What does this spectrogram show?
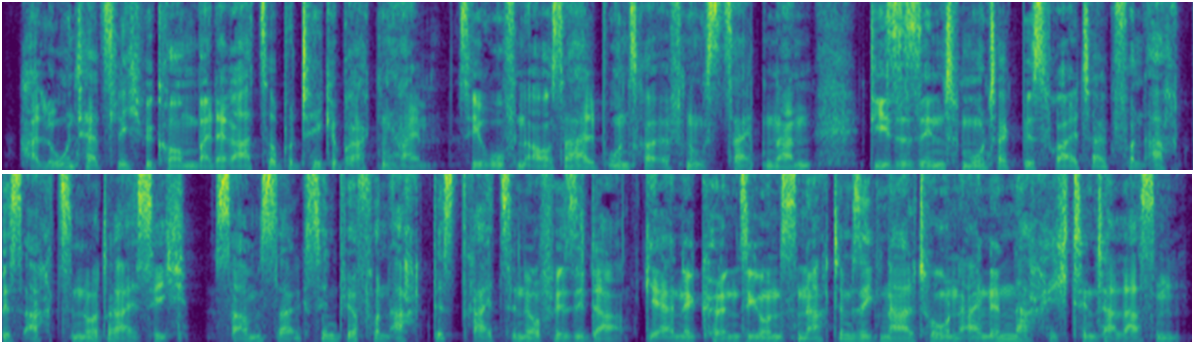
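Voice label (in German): telefon, deutsch männer; sprecher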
